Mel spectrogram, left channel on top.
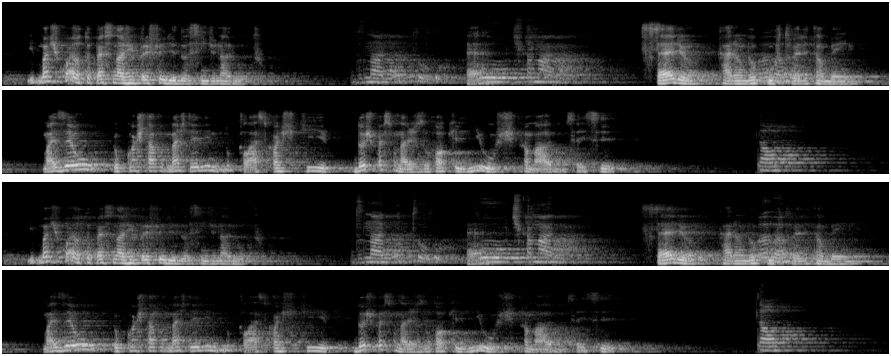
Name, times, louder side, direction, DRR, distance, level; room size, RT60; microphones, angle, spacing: voice 1, 0.3-2.5 4.6-4.9 6.4-8.6 9.3-15.0, left 2 dB, 70° left, 12 dB, 1.4 m, -20 dB
voice 2, 3.5-4.3 4.7-5.7 7.6-7.9 16.4-16.6, right 1 dB, 70° right, 2 dB, 6.2 m, -26 dB
29.0 x 28.0 x 7.0 m, 1.3 s
head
